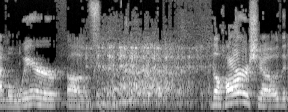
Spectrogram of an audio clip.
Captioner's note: laughter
